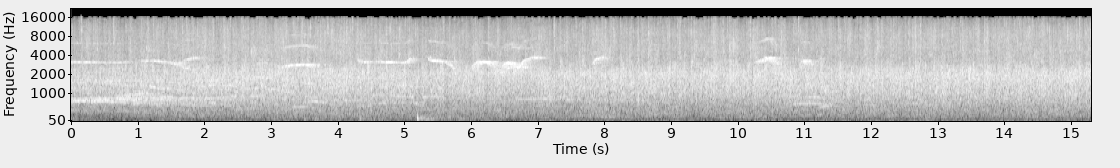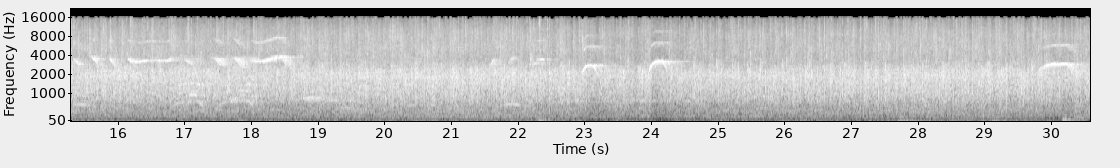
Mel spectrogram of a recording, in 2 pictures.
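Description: Large audience applauding steadily, with short high whistles and voices calling out above the clapping.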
